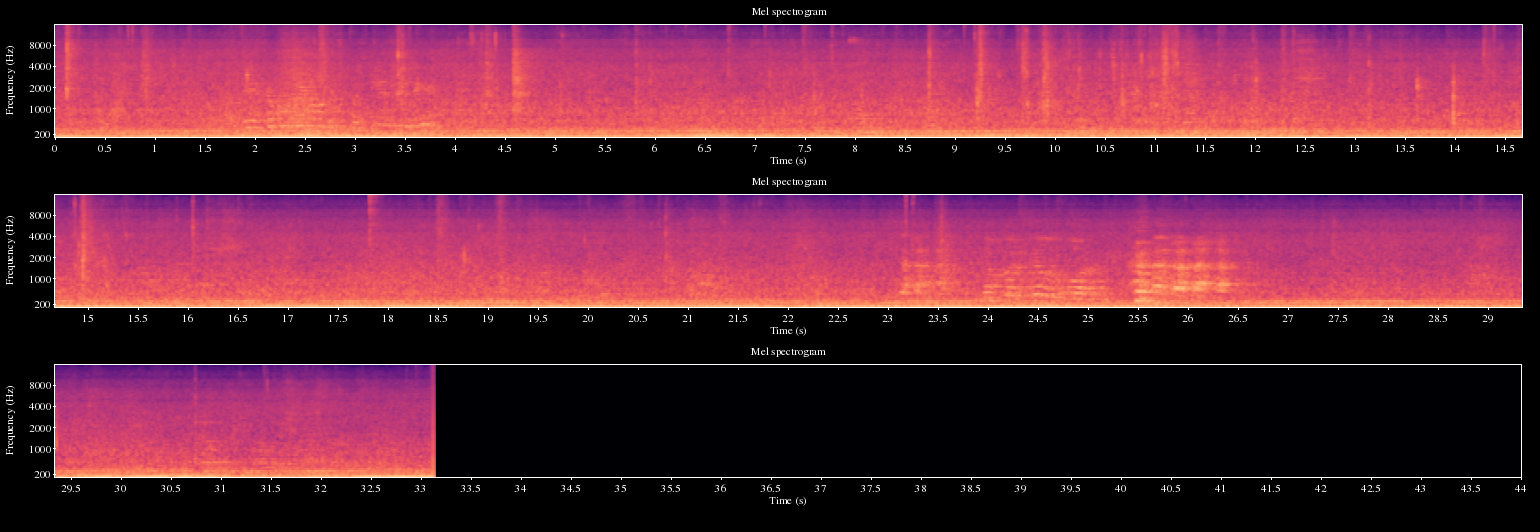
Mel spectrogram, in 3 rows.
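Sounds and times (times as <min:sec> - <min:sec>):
engine running at low revs: 0:00.0 - 0:33.2.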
